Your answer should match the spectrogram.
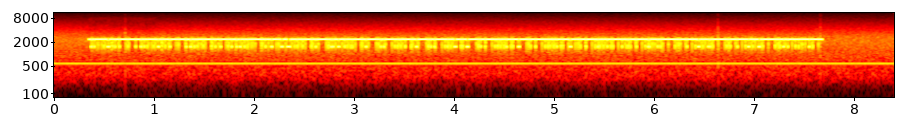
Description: Weather fax (radiofax), 120 lines a minute, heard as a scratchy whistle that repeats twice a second, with radio static and a steady whistle near 580 Hz.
